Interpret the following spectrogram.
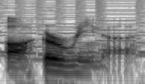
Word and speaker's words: ocarina: the first time on this channel it's the ocarina we're looking for the tree trunk with the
